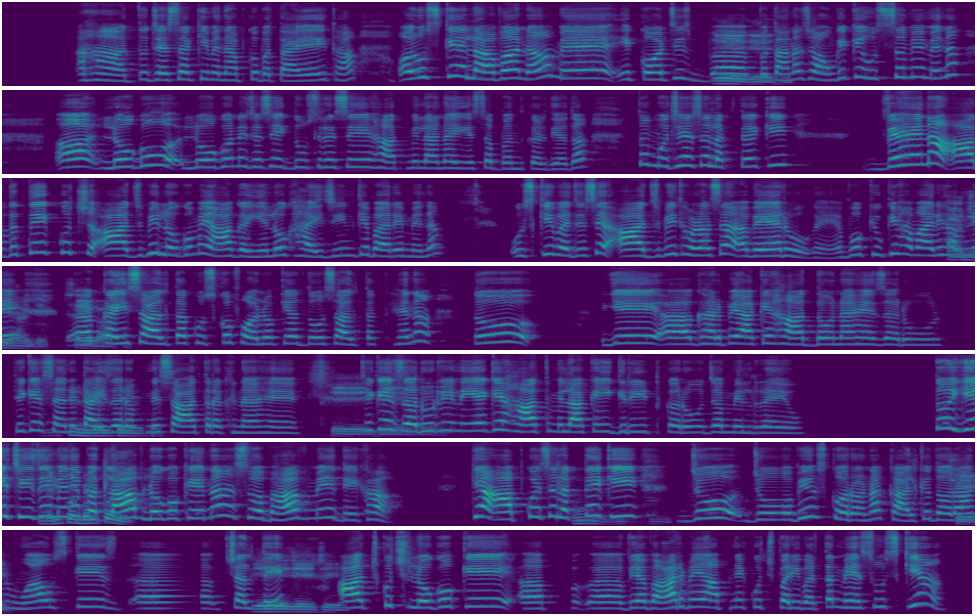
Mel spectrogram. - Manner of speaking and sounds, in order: in English: "हाइजीन"; in English: "अवेयर"; in English: "फ़ॉलो"; in English: "ग्रीट"
- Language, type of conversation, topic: Hindi, unstructured, आपके हिसाब से कोरोना महामारी ने हमारे समाज में क्या-क्या बदलाव किए हैं?
- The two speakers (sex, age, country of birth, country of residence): female, 25-29, India, India; male, 35-39, India, India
